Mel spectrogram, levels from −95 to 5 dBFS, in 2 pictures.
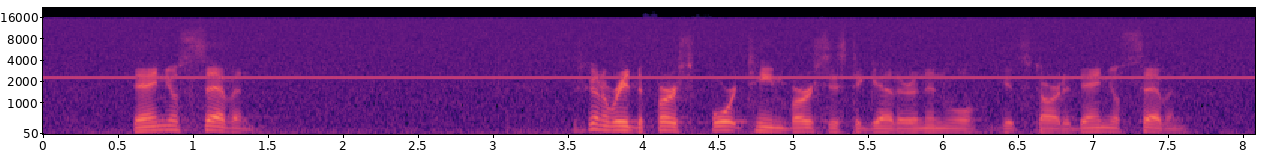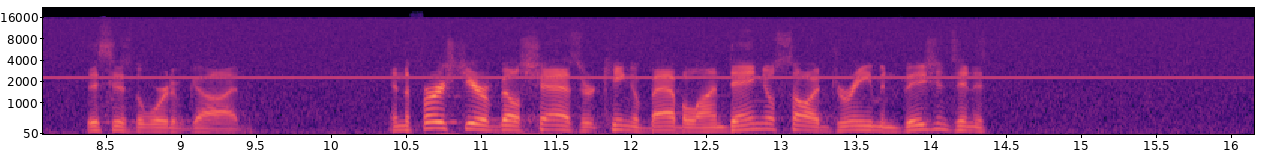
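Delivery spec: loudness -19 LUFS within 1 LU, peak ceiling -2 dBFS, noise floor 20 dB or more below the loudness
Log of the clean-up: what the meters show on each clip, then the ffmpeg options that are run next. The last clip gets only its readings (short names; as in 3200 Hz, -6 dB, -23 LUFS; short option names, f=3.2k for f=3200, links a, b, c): steady tone 2300 Hz; tone level -39 dBFS; noise floor -41 dBFS; noise floor target -50 dBFS; loudness -29.5 LUFS; peak -7.0 dBFS; loudness target -19.0 LUFS
-> -af "bandreject=f=2.3k:w=30"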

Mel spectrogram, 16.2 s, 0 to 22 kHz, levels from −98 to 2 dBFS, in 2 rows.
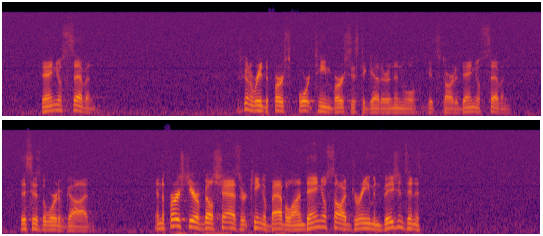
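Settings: steady tone none; noise floor -47 dBFS; noise floor target -49 dBFS
-> -af "afftdn=nr=6:nf=-47"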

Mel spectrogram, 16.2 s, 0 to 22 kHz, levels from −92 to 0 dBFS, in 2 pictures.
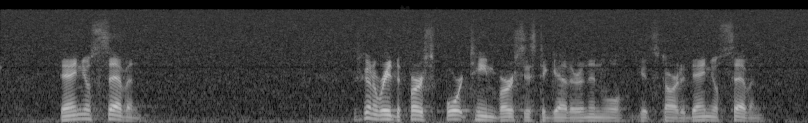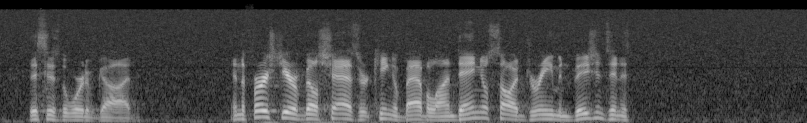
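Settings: noise floor -52 dBFS; loudness -28.5 LUFS; peak -7.5 dBFS; loudness target -19.0 LUFS
-> -af "volume=9.5dB,alimiter=limit=-2dB:level=0:latency=1"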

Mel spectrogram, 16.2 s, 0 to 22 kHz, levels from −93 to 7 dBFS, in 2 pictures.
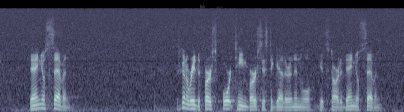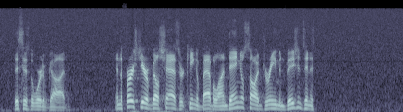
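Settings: loudness -19.0 LUFS; peak -2.0 dBFS; noise floor -42 dBFS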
